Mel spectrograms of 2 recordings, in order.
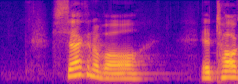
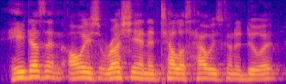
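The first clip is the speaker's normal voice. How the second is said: ordinary talk, nothing marked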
